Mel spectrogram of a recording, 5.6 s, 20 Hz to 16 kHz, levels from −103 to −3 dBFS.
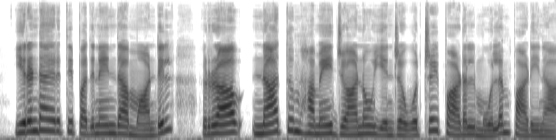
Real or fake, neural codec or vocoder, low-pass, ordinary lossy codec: real; none; 14.4 kHz; none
